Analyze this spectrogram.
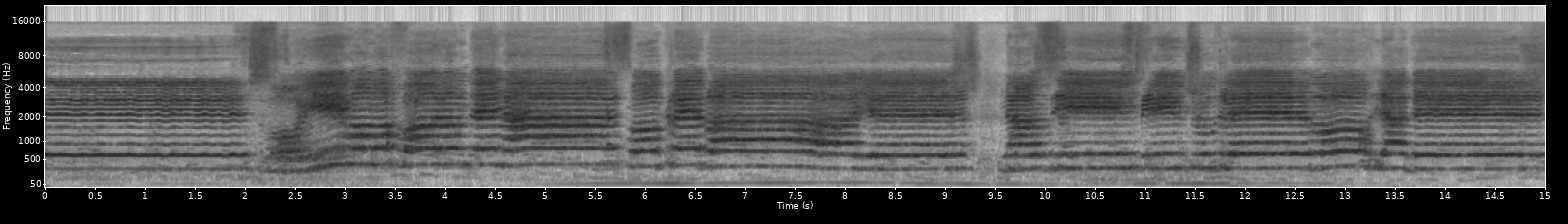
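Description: Girls' church choir singing a Ukrainian hymn to the Mother of God, in long held phrases with short breaths between them.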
